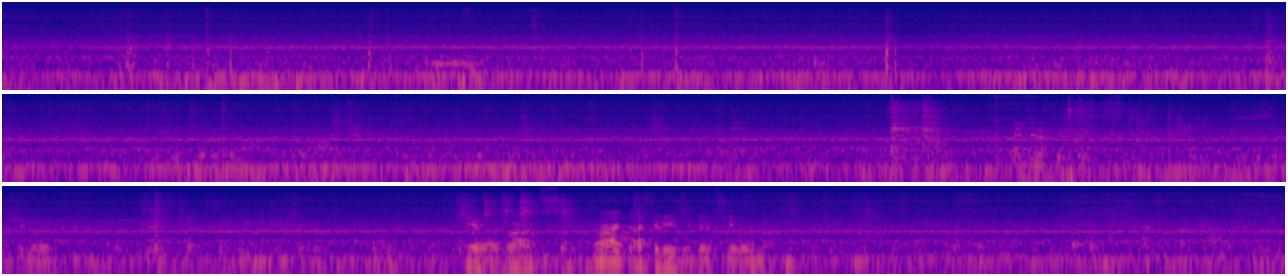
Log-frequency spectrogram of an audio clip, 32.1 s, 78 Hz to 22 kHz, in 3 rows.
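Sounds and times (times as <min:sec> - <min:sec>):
printer fans and motors whirring: 0:00.0 - 0:32.0.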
